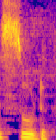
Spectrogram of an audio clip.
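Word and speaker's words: should: भी L silent रहेगा जैसे कि आप देख रहे हैं शूड सूट में आप देख रहे हैं डी से पहले एल है तो यहां पर क्या है एल साइलेंट है दूसरे में देखिए हाफ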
